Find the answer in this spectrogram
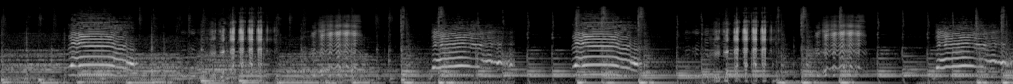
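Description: Goats bleating, about eight calls in turn, each bleat rising and falling in pitch, over background music.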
